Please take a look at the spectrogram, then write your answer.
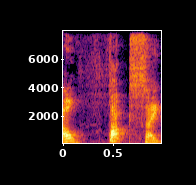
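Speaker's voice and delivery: very loud, very high, shrill swearing blurt. Retelling a card failing to tap in a very quiet place, retelling a very loud outburst. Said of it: "Very loudly".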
